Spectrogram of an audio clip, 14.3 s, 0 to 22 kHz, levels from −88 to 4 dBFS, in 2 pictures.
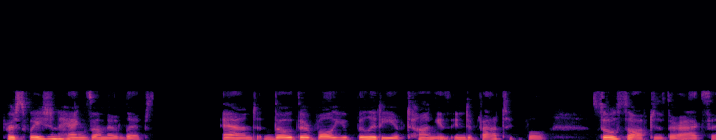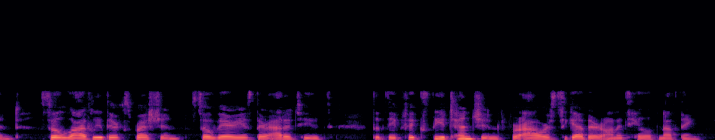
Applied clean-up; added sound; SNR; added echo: none; none; none; none.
